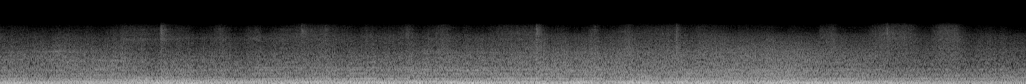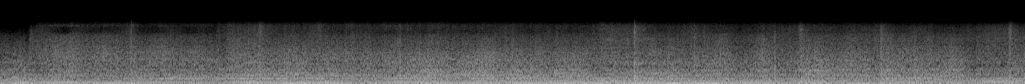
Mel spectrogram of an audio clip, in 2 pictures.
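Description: Wind rushes steadily past the microphone.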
